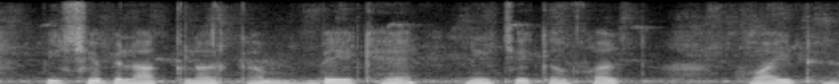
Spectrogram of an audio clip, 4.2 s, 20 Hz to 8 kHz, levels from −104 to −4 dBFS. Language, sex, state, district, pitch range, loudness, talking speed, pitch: Hindi, female, Bihar, East Champaran, 155-170 Hz, -32 LUFS, 155 wpm, 160 Hz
